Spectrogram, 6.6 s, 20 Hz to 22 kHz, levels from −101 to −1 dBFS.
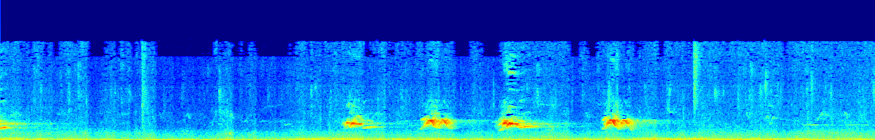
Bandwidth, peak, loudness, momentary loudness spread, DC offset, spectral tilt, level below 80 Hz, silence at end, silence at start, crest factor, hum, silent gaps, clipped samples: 15.5 kHz; -6 dBFS; -24 LUFS; 22 LU; under 0.1%; -3.5 dB/octave; -44 dBFS; 0 s; 0 s; 24 dB; none; none; under 0.1%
